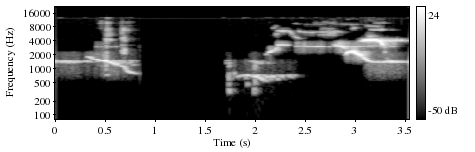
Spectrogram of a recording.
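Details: Common hill myna with a varied string of whistles: a steady tone that falls away, a short pause, a lower wavering note, then higher warbling notes that end on a long, level whistle.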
